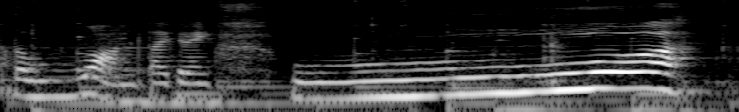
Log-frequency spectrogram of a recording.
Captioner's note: laughs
